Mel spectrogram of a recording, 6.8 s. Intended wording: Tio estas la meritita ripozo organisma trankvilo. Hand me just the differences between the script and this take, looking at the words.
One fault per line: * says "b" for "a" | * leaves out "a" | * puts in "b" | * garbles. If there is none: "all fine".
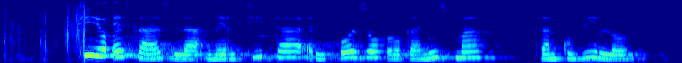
all fine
